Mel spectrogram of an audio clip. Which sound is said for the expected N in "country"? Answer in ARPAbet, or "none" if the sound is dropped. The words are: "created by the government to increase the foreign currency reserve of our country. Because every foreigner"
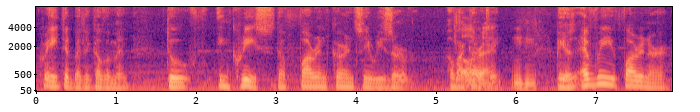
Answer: none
